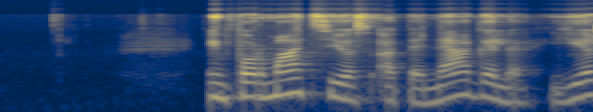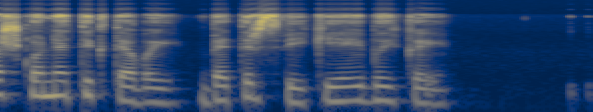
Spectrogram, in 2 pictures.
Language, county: Lithuanian, Klaipėda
